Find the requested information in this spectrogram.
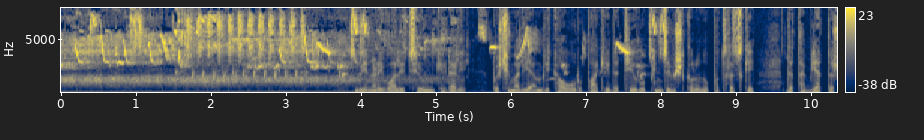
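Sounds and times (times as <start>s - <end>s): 
many birds chirping and tweeting: 0.0s - 8.5s
speech: 3.9s - 10.3s.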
